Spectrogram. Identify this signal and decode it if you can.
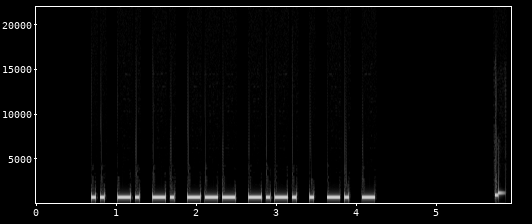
Morse code, heard as a keyed tone, about 22 wpm, 700 Hz. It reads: INNOCENT
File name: practice / 22wpm / Eight Letter Words - 22wpm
